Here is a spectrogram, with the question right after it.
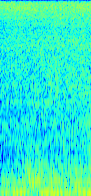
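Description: Seasoned steak hitting hot oil in a pan, a dense, steady sizzling hiss with a faint low hum underneath, close and constant, without talking.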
